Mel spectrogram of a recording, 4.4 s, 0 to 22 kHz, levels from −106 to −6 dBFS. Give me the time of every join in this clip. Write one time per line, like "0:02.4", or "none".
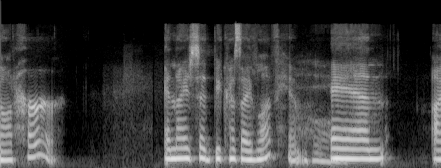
none

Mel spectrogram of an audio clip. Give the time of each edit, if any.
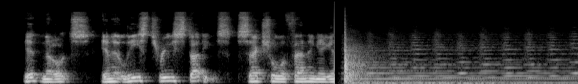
0:03.3

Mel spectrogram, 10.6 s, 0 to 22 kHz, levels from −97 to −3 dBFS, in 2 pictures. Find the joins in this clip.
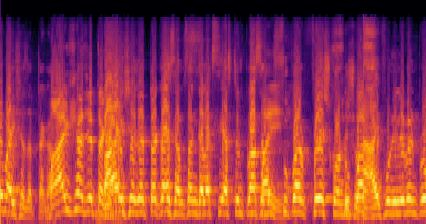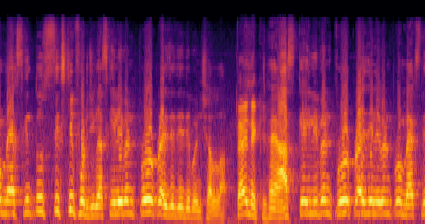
0:04.6

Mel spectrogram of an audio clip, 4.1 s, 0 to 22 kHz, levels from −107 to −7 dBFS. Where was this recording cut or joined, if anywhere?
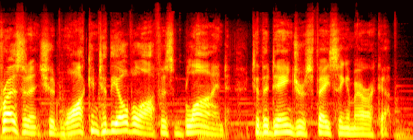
none

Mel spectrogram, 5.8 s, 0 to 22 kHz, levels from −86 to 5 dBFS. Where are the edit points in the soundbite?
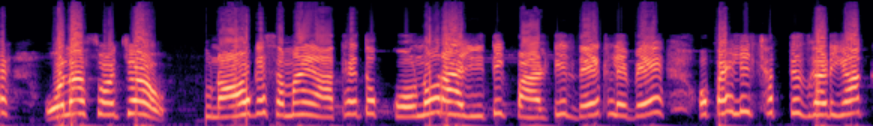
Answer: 0:01.3

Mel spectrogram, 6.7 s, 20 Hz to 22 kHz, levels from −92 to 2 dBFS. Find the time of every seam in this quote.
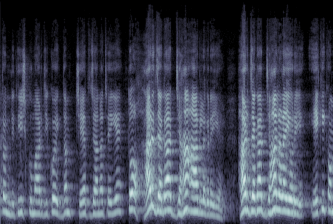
0:02.5

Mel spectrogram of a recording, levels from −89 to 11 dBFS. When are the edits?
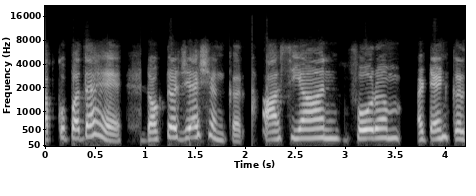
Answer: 0:00.9
0:02.0

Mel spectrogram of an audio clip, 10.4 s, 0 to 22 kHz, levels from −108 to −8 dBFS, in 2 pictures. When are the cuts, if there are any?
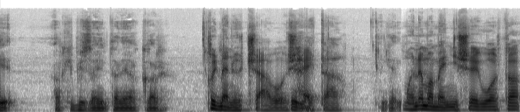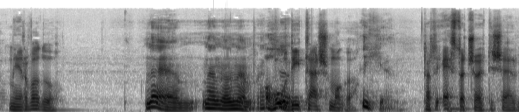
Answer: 0:04.0

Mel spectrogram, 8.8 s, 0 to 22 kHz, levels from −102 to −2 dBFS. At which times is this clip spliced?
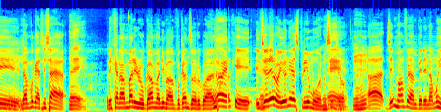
0:04.6

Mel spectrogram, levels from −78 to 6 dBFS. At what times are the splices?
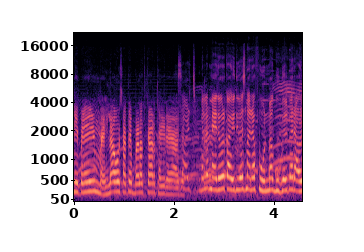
0:02.4

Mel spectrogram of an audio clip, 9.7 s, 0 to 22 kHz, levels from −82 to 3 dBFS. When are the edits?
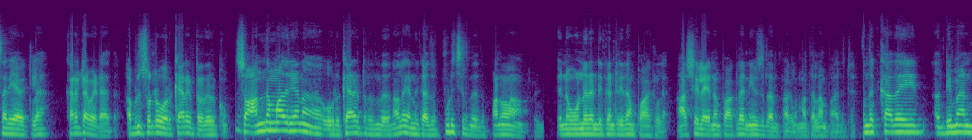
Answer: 0:02.3
0:05.4
0:06.6
0:08.6

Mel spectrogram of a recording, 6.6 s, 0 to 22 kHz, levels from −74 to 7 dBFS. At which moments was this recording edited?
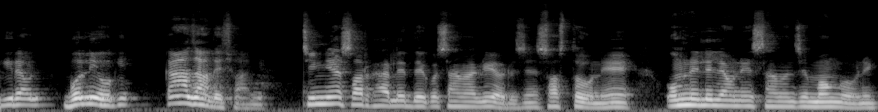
0:02.3

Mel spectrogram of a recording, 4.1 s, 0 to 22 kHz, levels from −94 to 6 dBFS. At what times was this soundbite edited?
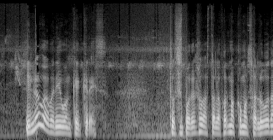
none

